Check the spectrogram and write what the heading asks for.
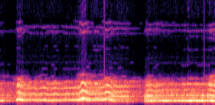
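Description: Peking opera music from an old record: one high, held melodic line with small sliding ornaments, breaking off briefly twice, with a thin sound and no bass.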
